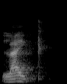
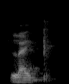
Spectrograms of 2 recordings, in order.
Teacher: Cuando decimos like, al final, like, yo no siento que me vibra en sí las cuerdas vocales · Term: voiceless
